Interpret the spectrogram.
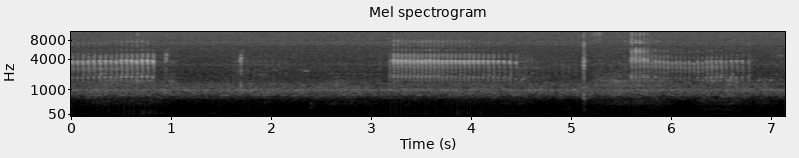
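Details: Female belted kingfisher rattling in Pike County, Missouri, at Ted Shanks Conservation Area after another kingfisher's fly-by: fast, harsh clicking bursts, a short one at the start and a longer one midway, then a fainter trailing rattle.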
